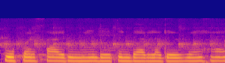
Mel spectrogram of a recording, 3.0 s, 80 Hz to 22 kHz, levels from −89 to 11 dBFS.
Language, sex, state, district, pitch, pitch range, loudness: Hindi, female, Haryana, Jhajjar, 185 Hz, 180-190 Hz, -16 LUFS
